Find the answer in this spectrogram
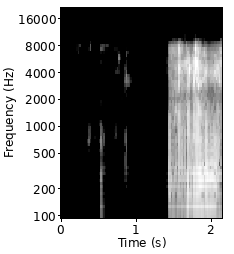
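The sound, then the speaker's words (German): A loud, buzzy fart ripples out after a few soft clicks and ticks, holding steady and rising slightly in pitch for just under a second, unaccompanied by talk. “Oh, mein Kollege hier, der kann jetzt mit Furz nicht mehr reden.”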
